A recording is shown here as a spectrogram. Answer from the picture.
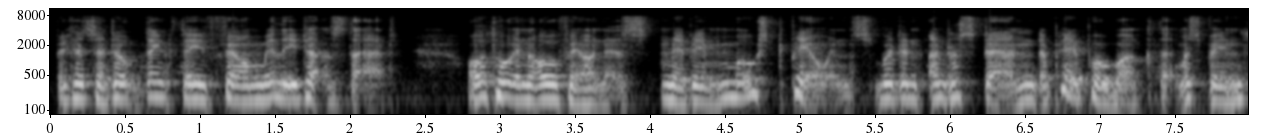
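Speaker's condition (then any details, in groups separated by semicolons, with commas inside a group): Deafness with cochlear implant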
